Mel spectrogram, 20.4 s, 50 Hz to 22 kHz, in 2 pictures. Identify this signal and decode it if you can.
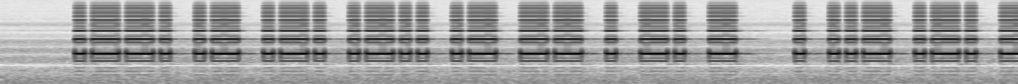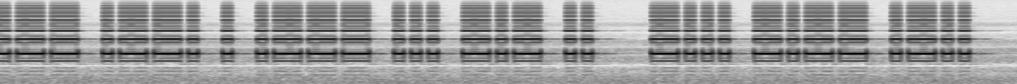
Morse code, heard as electronic beeps, machine-sent, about 14 wpm, 1650 Hz, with room echo. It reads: PARLAMENT EUROPEJSKI BYL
